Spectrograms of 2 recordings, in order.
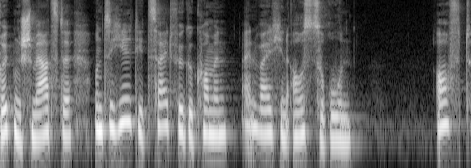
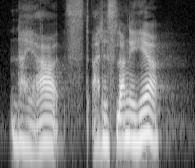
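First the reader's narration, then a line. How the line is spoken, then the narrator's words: Creaky-voiced reply. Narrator (German): Vincent mit knarrender Stimme erwiderte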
